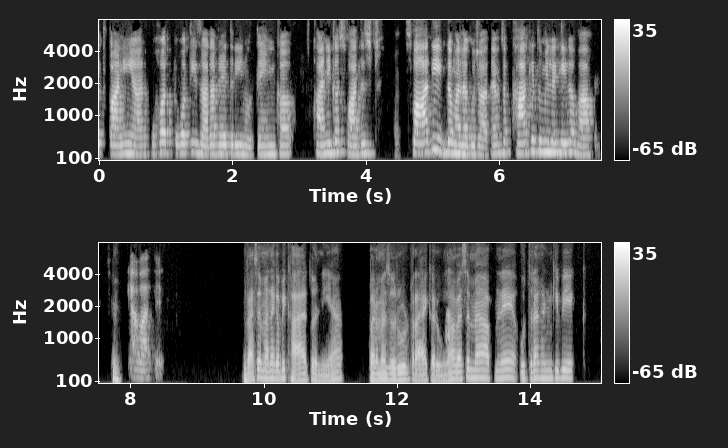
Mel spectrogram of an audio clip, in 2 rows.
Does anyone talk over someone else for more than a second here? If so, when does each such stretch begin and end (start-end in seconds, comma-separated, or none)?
none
